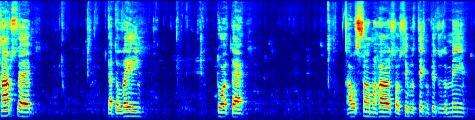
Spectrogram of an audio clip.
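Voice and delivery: talking with mouth full, chewing. Telling the other speaker what the cops said while eating, talking with mouth full. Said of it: "let me take another bite of this sandwich".

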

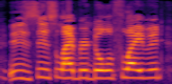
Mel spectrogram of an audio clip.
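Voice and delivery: acted-out, high, loud, tearful, freaking-out crying wail. Retelling eating dog biscuits and questioning a mate about them, retelling own crying. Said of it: "So I'm crying at this point".

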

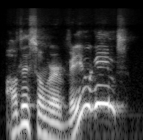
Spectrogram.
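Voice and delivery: put-on laughing speech. Speaker quotes their lawyer, who laughed at them, imitating the lawyer laughing. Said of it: "my lawyer literally looked at me and started laughing".

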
